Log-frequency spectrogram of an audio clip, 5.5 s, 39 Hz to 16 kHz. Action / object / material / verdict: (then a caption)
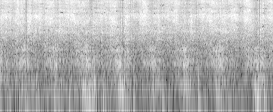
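scrape / fine-grit sandpaper sheet / sandpaper / none. Long pointed red-painted nails scratch a thin, flexible sheet of fine tan 240-grit sandpaper held flat and slightly curved. The result is a steady, bright, gritty rasp with a constant hiss, and soft low thumps recur as the nails drag across the sheet.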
